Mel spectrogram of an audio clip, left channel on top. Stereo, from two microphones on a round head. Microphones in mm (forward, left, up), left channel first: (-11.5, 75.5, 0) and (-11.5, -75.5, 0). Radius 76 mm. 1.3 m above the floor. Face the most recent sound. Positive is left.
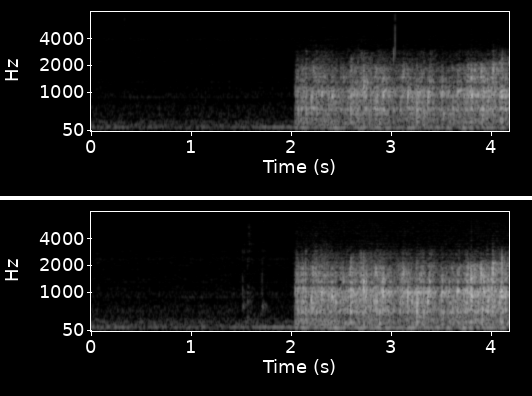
turn(degrees=-60)  # may be behind; listen again after turning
